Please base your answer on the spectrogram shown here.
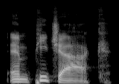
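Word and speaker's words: Impicciche: Tayrell713 says, BuzzFeed multiplayer's Kelsey Impichi is pronounced Mpichak. Mpichak, maybe.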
